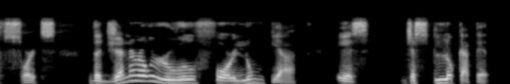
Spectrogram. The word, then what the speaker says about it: lumpia: those are um is do I have the pronunciation of this right uh loia loompia is that right yeah yeah tell yes correct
